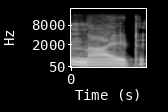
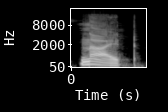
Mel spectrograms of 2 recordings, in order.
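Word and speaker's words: night: कि ऊंचा इस तरह नाइट जी और एच साइलेंट है आप बोल सकते हैं नाइट और यह लाइट एल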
